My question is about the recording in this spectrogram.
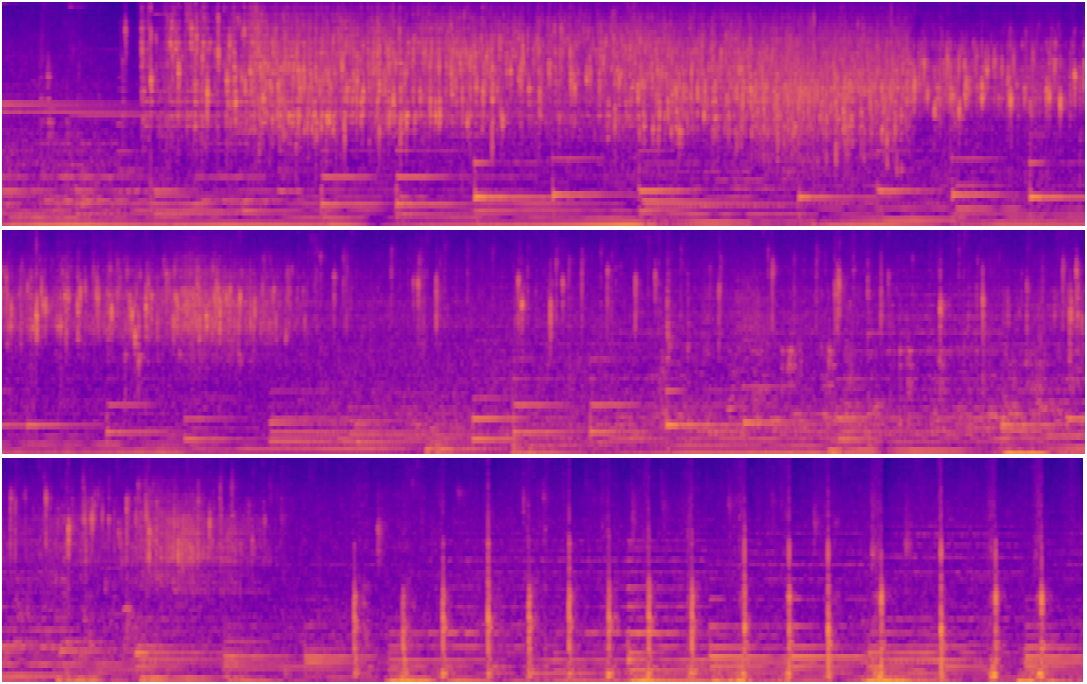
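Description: Tofu slices frying in hot oil in a wok: a sizzle that starts about a second in, is loudest for the first several seconds, fades, and swells again briefly later. Soft background music plays throughout, and near the end a knife chops steadily on a cutting board, about two cuts a second.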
